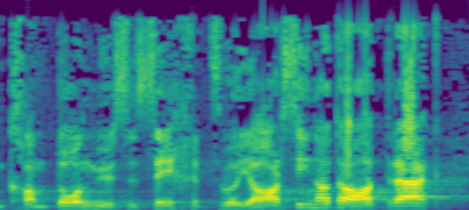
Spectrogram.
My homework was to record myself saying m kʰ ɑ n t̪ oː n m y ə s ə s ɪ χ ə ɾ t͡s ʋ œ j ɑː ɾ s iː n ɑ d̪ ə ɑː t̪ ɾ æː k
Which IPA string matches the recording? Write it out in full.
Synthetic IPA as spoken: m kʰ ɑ n t̪ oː n m y ə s ə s ɪ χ ə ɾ t͡s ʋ œ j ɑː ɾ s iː n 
